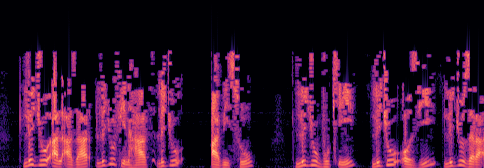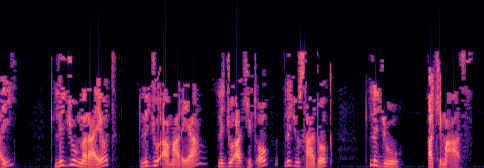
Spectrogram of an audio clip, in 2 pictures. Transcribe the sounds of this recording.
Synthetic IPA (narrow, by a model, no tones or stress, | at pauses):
lɨd͡ʒuʔalʔa̰zaɾlɨd͡ʒufinɦaslɨd͡ʒu | ʔaβisu | lɨd͡ʒubukʼi | lɨd͡ʒuʔozilɨd͡ʒuzɐɾa̰ʔɨ | lɨd͡ʒumɐɾajot̪ | lɨd͡ʒuʔamaɾijalɨd͡ʒuʔakʼit̪ʼo̞blɨd͡ʒusad̪okʼ | lɨd͡ʒu | ʔakʰima̰ʔa̰s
